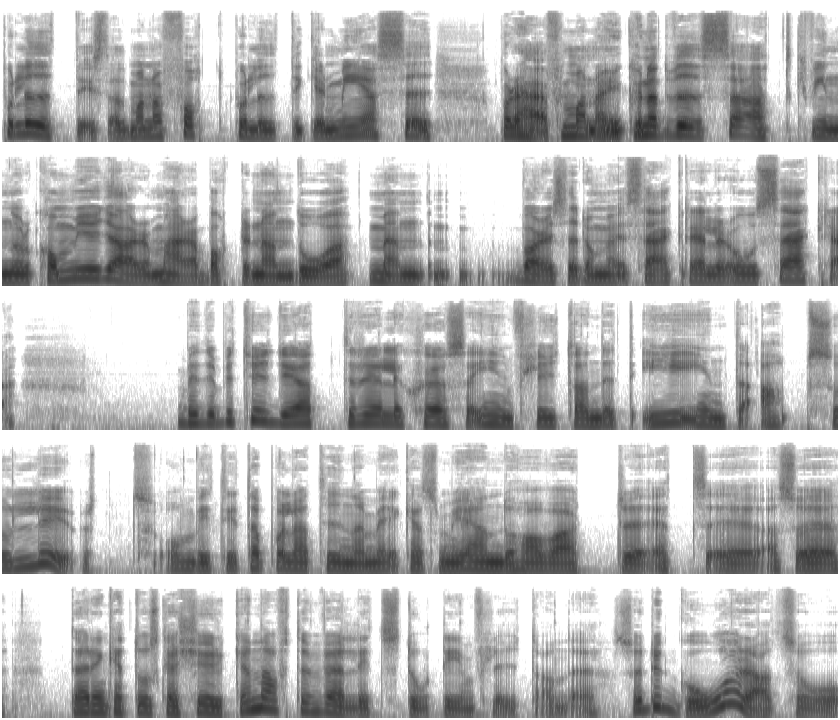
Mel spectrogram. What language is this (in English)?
Swedish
